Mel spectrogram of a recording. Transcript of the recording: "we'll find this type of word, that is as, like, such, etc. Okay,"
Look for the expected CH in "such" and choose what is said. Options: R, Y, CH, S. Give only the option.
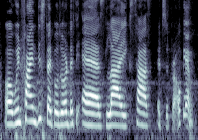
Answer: S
